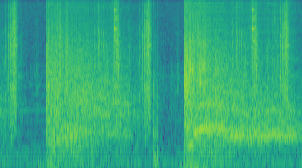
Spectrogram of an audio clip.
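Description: Repeated gunshots fired at a mummy in The Mummy video game, a loud burst of impacts, a pause, then another sustained volley, with no talk over them.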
